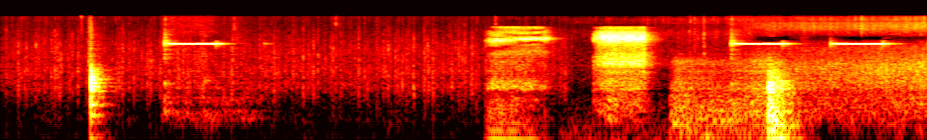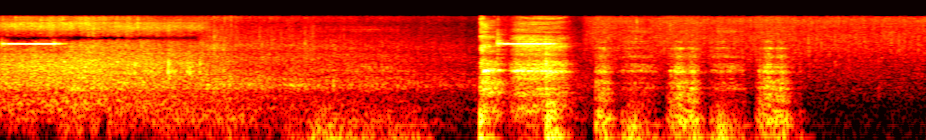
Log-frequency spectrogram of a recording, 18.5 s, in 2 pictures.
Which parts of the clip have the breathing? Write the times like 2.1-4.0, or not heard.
4.8-7.8, 10.6-17.3.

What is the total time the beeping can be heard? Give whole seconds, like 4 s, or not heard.
5 s.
